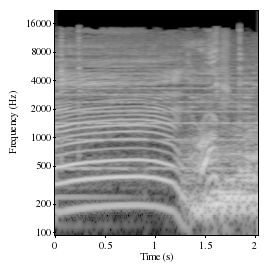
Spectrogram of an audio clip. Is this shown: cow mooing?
yes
